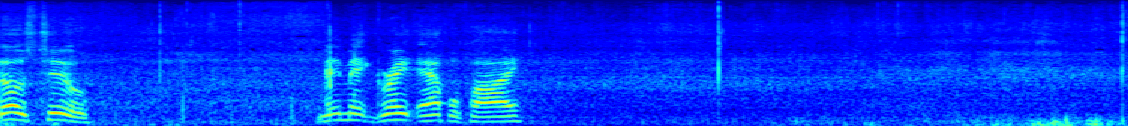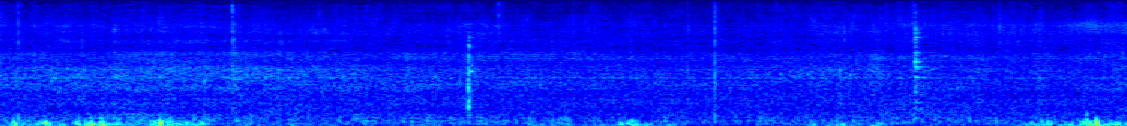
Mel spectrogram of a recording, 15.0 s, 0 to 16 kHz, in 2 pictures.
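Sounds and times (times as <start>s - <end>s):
meat sizzling in a skillet: 0.0s - 15.0s
sharp pops: 7.3s - 7.8s, 10.5s - 10.9s.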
